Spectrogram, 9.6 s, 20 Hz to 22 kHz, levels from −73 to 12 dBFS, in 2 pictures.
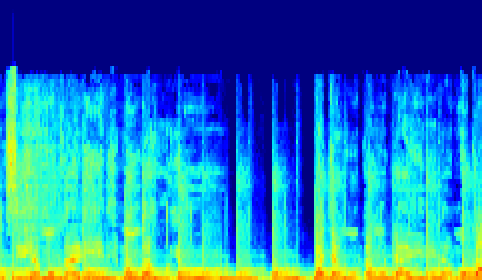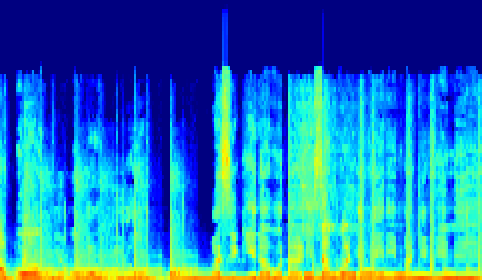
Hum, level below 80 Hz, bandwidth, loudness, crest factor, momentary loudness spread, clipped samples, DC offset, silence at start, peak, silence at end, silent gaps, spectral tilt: none; -16 dBFS; 17 kHz; -10 LUFS; 8 dB; 3 LU; under 0.1%; 0.4%; 0 s; 0 dBFS; 0 s; none; -5.5 dB/octave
